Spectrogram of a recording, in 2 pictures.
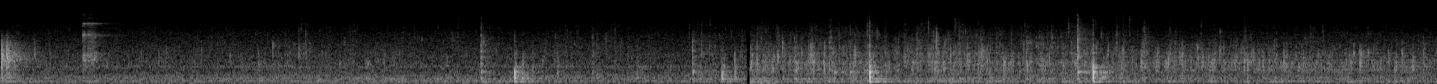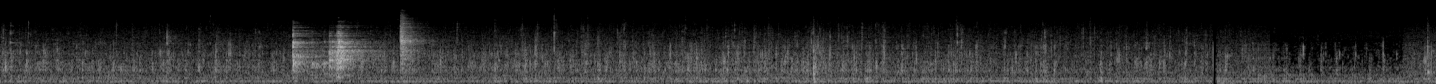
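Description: Pot of beef soup boiling on a portable gas burner, a steady bubbling. A few sharp clinks and knocks from the pot, with a cluster of them about two-thirds of the way through.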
